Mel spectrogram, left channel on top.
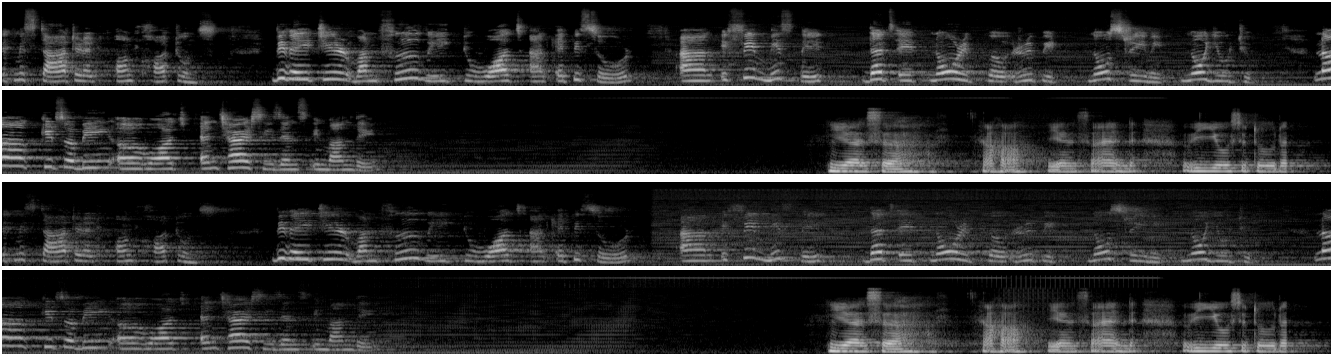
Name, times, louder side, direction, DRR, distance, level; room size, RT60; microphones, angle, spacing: voice 1, 0.0-2.1 2.7-6.3 6.8-8.2 8.6-10.6 10.9-12.5 12.9-17.1, left 5 dB, 65° left, 15 dB, 0.7 m, -27 dB
sound 1, 6.5-24.9, right 6 dB, 55° right, 2.1 m, -49 dB
voice 2, 21.5-26.1, right 1 dB, 10° right, 13 dB, 0.5 m, -24 dB
23.5 x 20.0 x 8.0 m, 2.2 s
head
